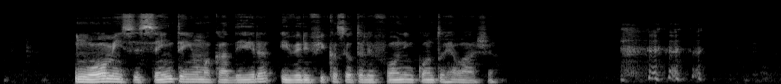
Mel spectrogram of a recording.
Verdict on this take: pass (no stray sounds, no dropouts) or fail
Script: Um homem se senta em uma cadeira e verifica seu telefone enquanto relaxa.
fail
